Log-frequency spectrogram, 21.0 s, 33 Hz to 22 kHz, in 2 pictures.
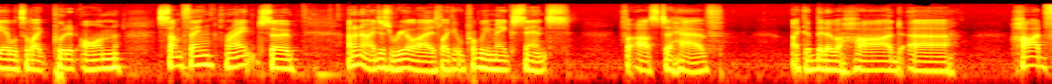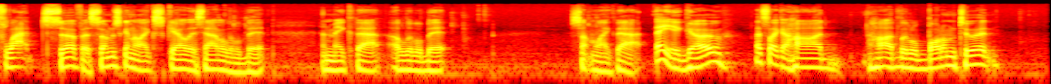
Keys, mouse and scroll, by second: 0.5 shift+click, 2.0 alt+shift+click, 2.6 alt+click, 3.3 alt+shift+click, 3.7 alt+shift+click, 4.4 shift+middle click, 4.8 shift+scroll up 2, 7.1 click, 7.4 scroll down 2, 7.6 middle click, 8.5 scroll up 1, 8.6 middle click, 9.6 middle click, 11.5 s, 12.9 Tab, 13.1 scroll down 2, 13.3 middle click, 14.2 Tab, 14.2-14.5 scroll up 2, 14.5 middle click, 15.0 ctrl+r, 16.4 Tab, 16.7 middle click, 17.2-17.5 scroll down 2, 17.5 middle click, 18.2-19.1 scroll down 4, 18.4 middle click, 19.9 scroll up 3, 20.1 Tab.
